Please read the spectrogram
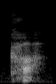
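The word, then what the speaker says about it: か: So that is ka, ka. All right, our next syllable is the marriage of the K consonant and the I vowel sound.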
